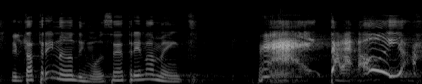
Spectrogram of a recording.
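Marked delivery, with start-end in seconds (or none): 2.6-4.1 high, loud hallelujah cry; playful loud "Eita, aleluia"; mock preacher shout. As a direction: shout it like a little preacher in training. Joking about the child preacher.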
